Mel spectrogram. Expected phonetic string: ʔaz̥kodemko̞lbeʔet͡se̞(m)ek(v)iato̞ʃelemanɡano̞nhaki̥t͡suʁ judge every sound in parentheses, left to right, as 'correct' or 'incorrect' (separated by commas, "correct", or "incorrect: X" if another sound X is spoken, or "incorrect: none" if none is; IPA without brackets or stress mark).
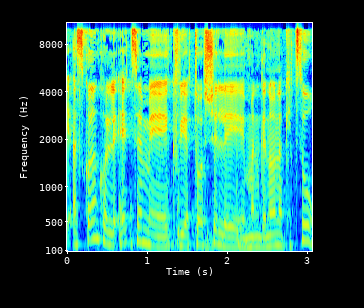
correct, correct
